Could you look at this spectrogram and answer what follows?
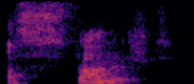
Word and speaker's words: astonished: saying that she is astonished. The middle syllable is S-T-O-N, as in stone, as in Wollstonecraft.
